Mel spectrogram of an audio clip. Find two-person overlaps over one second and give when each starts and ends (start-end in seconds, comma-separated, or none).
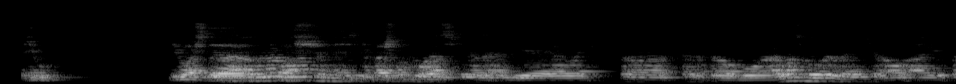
2.0-4.4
